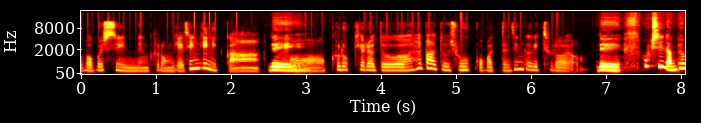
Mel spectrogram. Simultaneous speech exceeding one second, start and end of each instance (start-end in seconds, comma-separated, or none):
none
